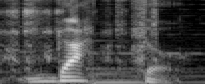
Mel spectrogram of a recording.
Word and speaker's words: gatto: On one hand, we have gatto. Hear that hard G sound? Gatto.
